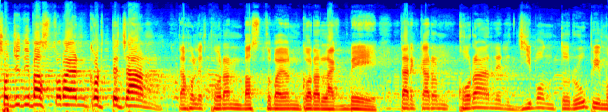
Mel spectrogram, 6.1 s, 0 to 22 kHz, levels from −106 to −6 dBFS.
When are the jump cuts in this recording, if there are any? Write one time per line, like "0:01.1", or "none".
0:01.6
